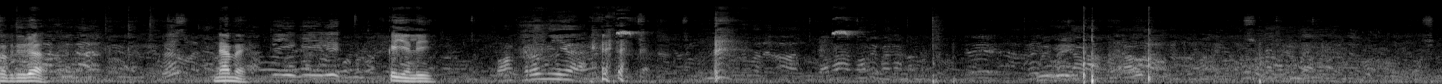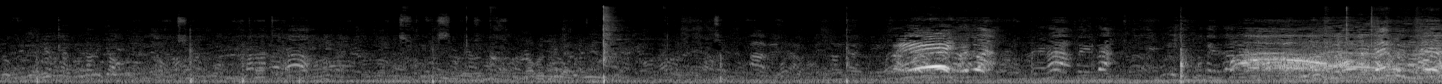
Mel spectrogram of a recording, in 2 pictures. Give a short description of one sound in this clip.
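A crowd of men chatters and shouts outdoors.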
